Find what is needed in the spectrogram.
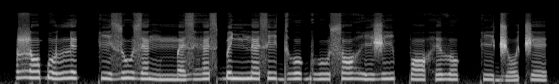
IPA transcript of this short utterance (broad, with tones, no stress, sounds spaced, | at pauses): ɮ ɔ˥ ɓ o˧ lː e˥˧ kː i˧˩ z u˥˧ z ɛ˧˩ ŋ mː ɛ˩˧ z ɦ ɛ˥ s ɓ ɛ˥ ɲ n ɛ˥ s i˥˧ dʱ o˥ ɡʱ u˧ s ɔ˥ ɦ i˧ ʒ i˥ pː ɔ˧˩ h ɪ˥ ð o˧ kː i˧˩ d͡ʒ o˩˧ t͡ʃ e˧˩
